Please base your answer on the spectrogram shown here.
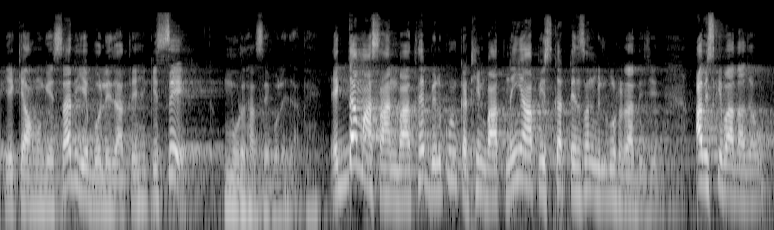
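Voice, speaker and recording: A man's voice: high voice, in a large hall. A man teaching an exam-prep grammar lesson, saying sounds aloud as examples and calling his viewers sir.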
